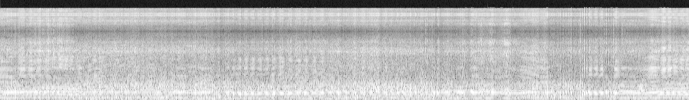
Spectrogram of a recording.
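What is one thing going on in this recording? A dirt bike engine roars close by, its pitch rising and falling with the throttle.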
